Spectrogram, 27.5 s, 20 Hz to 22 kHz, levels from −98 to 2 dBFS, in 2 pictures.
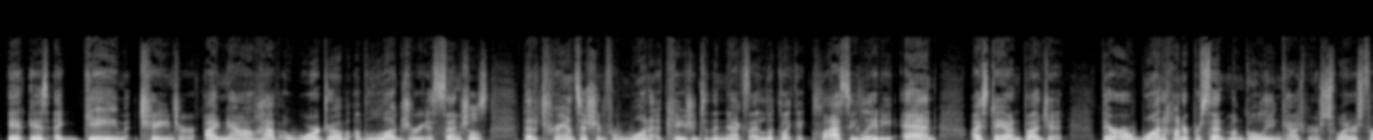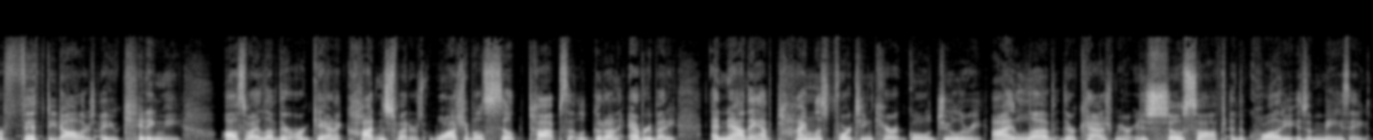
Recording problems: none

